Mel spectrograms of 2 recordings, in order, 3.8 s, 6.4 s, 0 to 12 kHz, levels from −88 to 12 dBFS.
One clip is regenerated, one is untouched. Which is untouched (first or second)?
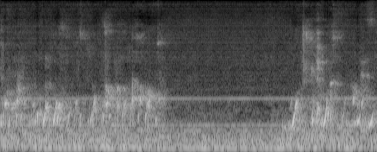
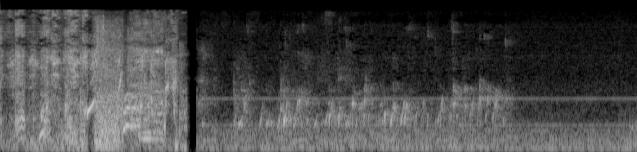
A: second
